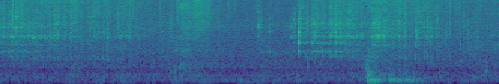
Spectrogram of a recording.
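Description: Dry farfel tumbling into a pan of softened onions and celery while cooking for Passover, a steady sizzle with faint clinks and a scraping stir midway, close and fairly quiet.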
